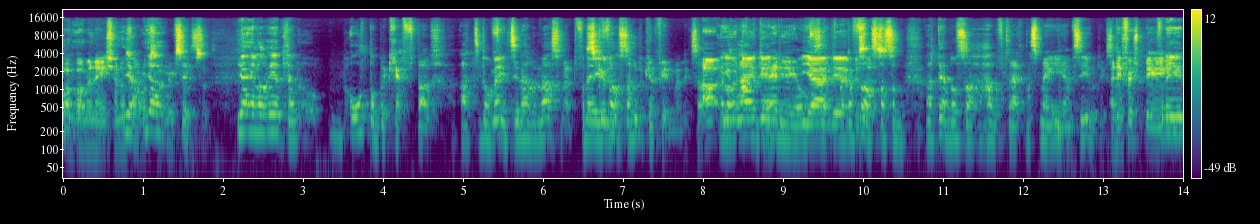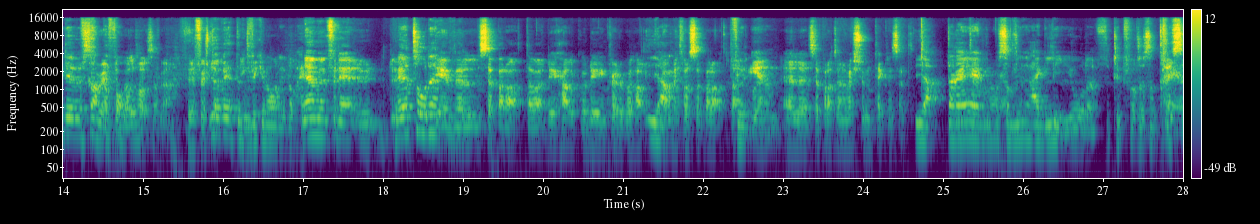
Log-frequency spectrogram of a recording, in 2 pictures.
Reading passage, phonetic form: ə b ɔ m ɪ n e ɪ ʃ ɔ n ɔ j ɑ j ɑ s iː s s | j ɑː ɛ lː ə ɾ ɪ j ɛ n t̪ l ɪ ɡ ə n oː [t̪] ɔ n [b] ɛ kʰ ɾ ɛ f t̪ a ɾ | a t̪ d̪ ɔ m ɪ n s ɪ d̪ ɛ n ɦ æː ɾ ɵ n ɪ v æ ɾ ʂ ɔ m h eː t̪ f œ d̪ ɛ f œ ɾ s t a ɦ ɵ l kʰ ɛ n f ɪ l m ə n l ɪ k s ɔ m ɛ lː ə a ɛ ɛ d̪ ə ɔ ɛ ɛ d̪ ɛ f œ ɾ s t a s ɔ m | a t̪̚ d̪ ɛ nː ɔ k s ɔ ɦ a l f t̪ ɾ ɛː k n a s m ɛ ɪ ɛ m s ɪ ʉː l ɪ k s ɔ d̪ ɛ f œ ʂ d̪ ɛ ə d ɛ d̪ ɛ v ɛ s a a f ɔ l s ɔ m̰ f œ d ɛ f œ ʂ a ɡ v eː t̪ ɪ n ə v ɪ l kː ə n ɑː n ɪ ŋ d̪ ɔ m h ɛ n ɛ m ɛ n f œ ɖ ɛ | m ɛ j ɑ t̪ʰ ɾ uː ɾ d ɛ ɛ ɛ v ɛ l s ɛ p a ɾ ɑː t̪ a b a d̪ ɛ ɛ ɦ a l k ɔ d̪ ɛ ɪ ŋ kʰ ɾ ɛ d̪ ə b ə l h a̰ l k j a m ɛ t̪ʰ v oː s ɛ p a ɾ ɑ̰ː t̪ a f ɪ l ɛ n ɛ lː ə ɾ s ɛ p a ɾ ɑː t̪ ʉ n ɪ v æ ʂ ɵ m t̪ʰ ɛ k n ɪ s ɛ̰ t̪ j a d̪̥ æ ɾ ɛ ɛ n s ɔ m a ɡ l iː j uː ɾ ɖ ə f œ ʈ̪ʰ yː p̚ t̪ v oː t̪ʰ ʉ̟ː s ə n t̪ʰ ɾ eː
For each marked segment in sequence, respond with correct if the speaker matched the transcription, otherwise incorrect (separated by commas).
correct, correct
